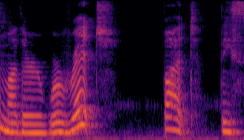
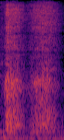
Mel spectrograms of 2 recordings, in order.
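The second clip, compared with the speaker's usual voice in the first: giant sniffing; 6 dB quieter than usual. A narrator's reading. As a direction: sniff the air like a hunting giant.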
